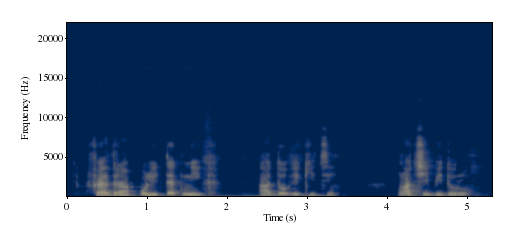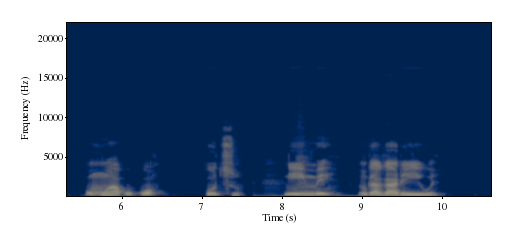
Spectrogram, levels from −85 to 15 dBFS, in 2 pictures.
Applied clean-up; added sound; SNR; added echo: none; Breathing; 18 dB; none.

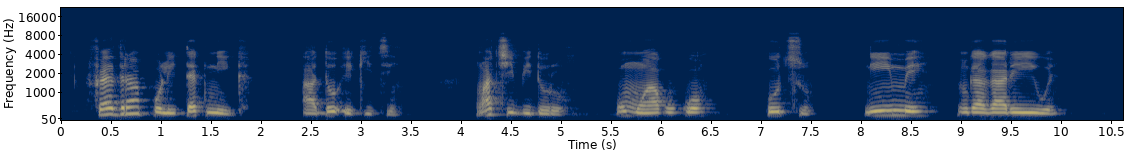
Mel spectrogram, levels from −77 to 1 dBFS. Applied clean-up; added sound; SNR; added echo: none; none; none; none.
